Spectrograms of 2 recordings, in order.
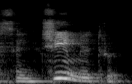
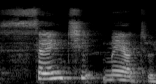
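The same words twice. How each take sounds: First: The stress falls on the syllable 'ti'. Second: The stress falls on the syllable 'me'. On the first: The speaker calls it right. "fica centímetro" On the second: The speaker calls it wrong. "Não fica centímetro"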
